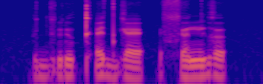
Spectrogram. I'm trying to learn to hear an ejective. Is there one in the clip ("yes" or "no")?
yes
